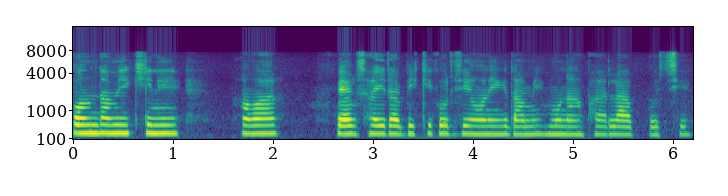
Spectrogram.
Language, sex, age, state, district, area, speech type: Bengali, female, 45-60, West Bengal, Hooghly, urban, spontaneous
